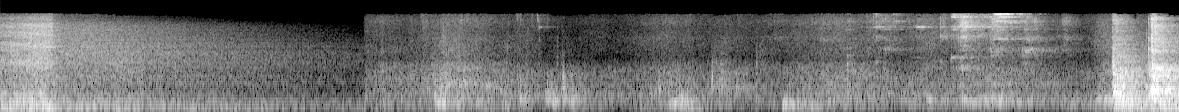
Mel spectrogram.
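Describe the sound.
A priest locking a church door with a key in Selbu. Scattered metallic clicks and rattles sound over a faint background, ending in a brighter, louder clatter of metal.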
